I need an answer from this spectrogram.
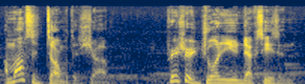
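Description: A man streaming a game live, chatting excitably with viewers and laughing often. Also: medium pitch, fast talker, soft background music.

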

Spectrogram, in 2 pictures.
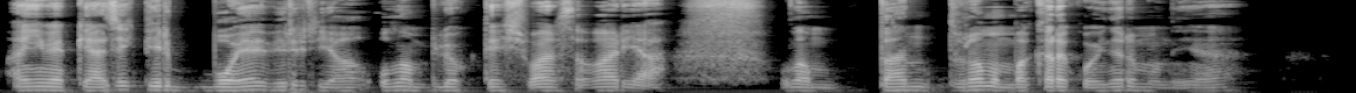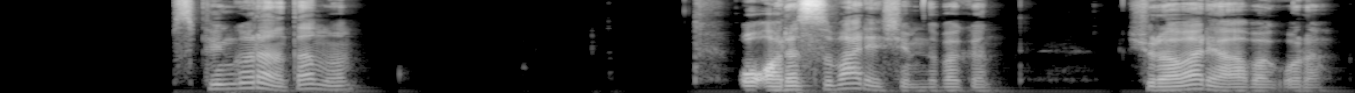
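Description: A man in his twenties giving excitable, casual commentary while playing a game, talking to his viewers. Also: medium pitch, normal speed, long pauses, no room sound. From Turkey. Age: 20s. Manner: excitable, talks to viewers while playing, frequent laughs and repeated words. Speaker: gaming YouTuber.

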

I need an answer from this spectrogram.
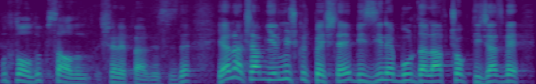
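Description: A man hosting a talk show, briskly announcing the next night's guests and signing off. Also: on the high side, lively intonation.

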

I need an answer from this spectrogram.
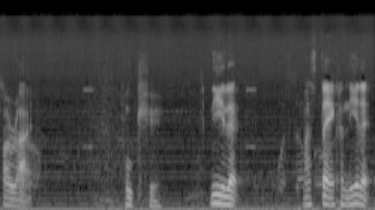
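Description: Excitable young man swearing over racing game. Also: medium pitch, very slow, gravelly, soft background music, poor audio. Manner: swearing, excitable outbursts, mock prayers. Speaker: gameplay commentator. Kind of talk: casual let's-play commentary.

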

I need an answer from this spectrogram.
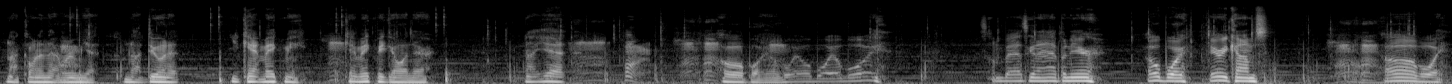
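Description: A man's voice: medium pitch, moderate pace, pauses often. Guy talking through his game run, nervous little "oh boy" mutters, mid voice, game music going behind him. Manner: nervous, self-talking, frequent "oh boy", jumps to excited yelps. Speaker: let's play gamer. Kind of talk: gameplay commentary.

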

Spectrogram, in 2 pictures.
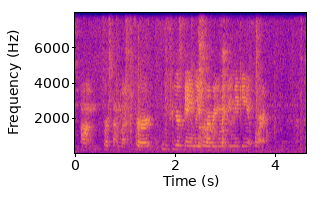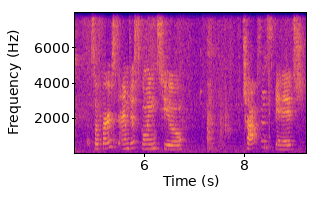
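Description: A young woman with a slightly high voice talks through a recipe step by step, friendly and full of ums. She is heard from a distance in a large, echoing demonstration kitchen with a steady hum of noise behind her. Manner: friendly, explanatory, many ums and uhs. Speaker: dietetic intern doing a cooking demo. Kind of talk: cooking demonstration. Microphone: distant camera mic. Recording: roomy kitchen sound from afar, background noise.

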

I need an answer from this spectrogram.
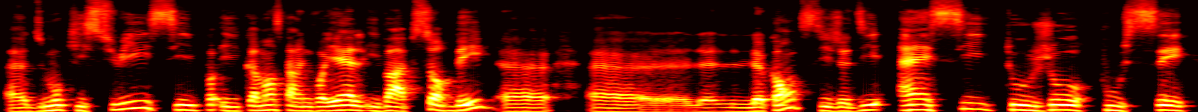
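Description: A man's voice: mid-range voice, animated, a little slow, creaky, a little mellow. A man teaching a literature class, answering students' questions with frequent hesitations and restarts. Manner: hesitant, many "euh" fillers and restarts. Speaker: literature professor.

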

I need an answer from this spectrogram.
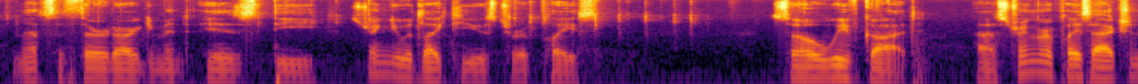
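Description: Guy with a lowish voice doing a coding screencast, laid back, lots of uh and um, keyboard clacking. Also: slight background noise. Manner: relaxed, conversational, thinking aloud with fillers. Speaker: software trainer. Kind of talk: screen-recorded coding tutorial.

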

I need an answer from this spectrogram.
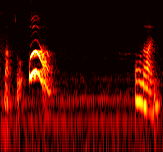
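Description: Gravelly-voiced woman doing game commentary. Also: medium pitch, lively intonation, takes it slowly. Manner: chatty, quiet asides, mock-dramatic dismay. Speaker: gaming video host. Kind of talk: casual let's-play commentary.

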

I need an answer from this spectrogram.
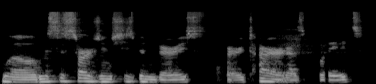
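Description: A man voicing a nervous female nanny with an Irish accent, speaking in halting, hesitant replies. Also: on the low side, steady tone, husky, no room sound, low-quality recording. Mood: worried.

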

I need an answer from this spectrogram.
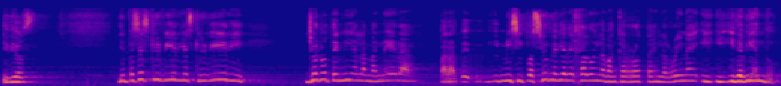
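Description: A woman tells her testimony from a church stage. Her voice has a gravelly edge, and she moves from quiet, intimate lines to loud calls to the congregation. Long reverb from the auditorium trails behind every phrase. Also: high voice, normal speed. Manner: lively storytelling, swings between soft and loud. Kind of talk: preaching testimony. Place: large church auditorium, live event. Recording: live hall with long reverb.

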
